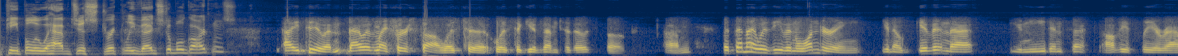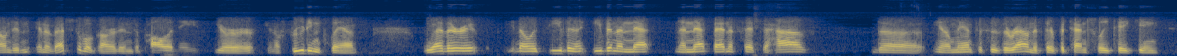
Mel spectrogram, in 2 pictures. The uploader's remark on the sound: takes your phone call questions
